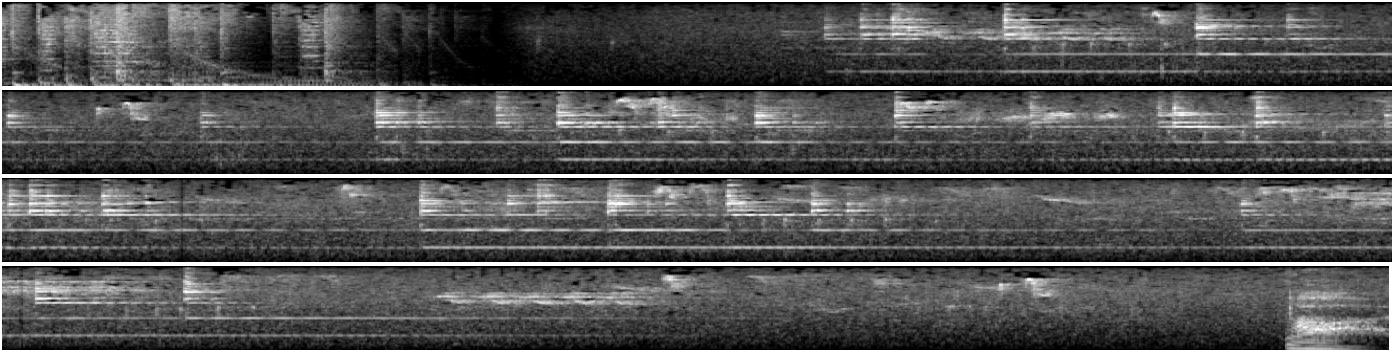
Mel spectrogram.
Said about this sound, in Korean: 잠깐 들었는데도 머리가 맑아집니다. 사찰의 풍경 소리 저희가 담아봤습니다.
